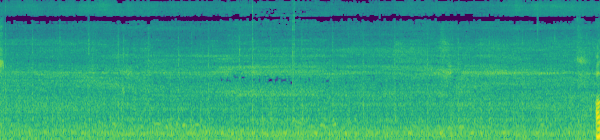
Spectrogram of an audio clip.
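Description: Steady hissing noise from a coal-fired live-steam model locomotive standing in steam, even and unbroken throughout.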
